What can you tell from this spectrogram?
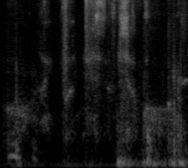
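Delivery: breathy unvoiced hush against the cold; cold whisper. Real, not acted. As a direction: murmur it while freezing outside. Shivering in the cold.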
